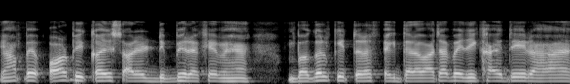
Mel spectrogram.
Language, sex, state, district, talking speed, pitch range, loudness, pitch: Hindi, male, Jharkhand, Garhwa, 210 wpm, 150-170 Hz, -15 LUFS, 160 Hz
